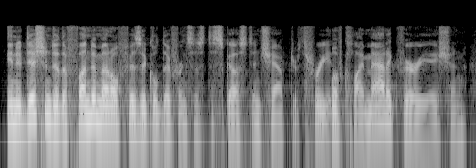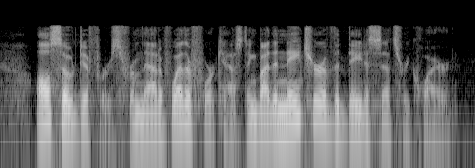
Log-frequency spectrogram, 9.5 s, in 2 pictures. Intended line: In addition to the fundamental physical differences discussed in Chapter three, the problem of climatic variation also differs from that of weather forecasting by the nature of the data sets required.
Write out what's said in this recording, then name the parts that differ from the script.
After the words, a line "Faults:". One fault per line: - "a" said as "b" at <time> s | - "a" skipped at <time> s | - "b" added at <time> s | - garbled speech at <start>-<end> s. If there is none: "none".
In addition to the fundamental physical differences discussed in Chapter three, of climatic variation also differs from that of weather forecasting by the nature of the data sets required.
Faults:
- "the problem" skipped at 3.3 s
